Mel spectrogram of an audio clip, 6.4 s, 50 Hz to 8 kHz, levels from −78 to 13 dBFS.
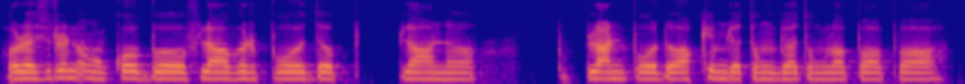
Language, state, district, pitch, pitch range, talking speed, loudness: Nyishi, Arunachal Pradesh, Papum Pare, 190 Hz, 185-195 Hz, 120 wpm, -18 LUFS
